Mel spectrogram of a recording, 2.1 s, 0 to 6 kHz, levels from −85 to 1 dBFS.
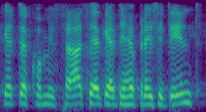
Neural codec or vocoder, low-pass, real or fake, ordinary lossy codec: codec, 24 kHz, 3 kbps, HILCodec; 5.4 kHz; fake; none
